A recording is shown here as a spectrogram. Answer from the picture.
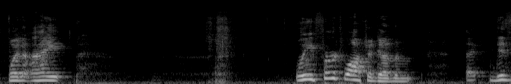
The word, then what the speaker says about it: Gundam: I don't wanna yuck your yum, but it's pronounced Gundam.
